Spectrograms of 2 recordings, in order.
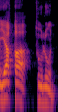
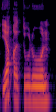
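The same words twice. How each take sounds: First: Yaqatulun with an added a sound between the qaf and the ta; wrong extra vowel. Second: Yaqtulun with a short, dry echo on the qaf and no added vowel; correct light qalqala. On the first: Teacher showing students the mistake to avoid, extra vowel after qaf. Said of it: "On dit pas". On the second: Teacher giving students the right version, short dry qaf. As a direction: keep yaqtulun tight, the qaf just bouncing. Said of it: "n'exagérez pas". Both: Shown as a demonstration.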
